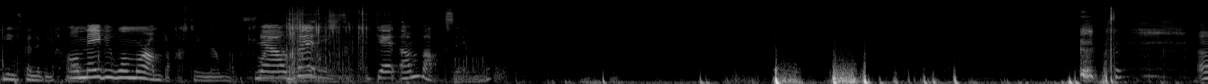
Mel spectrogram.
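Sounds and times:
toy figures thumping on carpet: 7.0s - 9.7s.

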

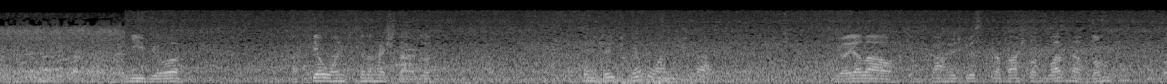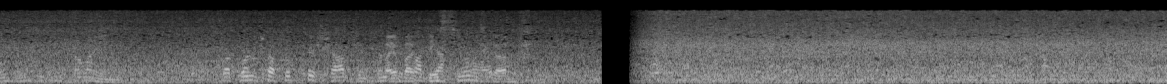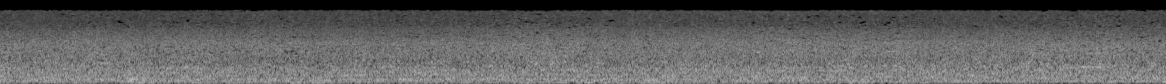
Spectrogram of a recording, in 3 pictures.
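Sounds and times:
torrential rain and floodwater rushing: 0.0s - 35.0s.

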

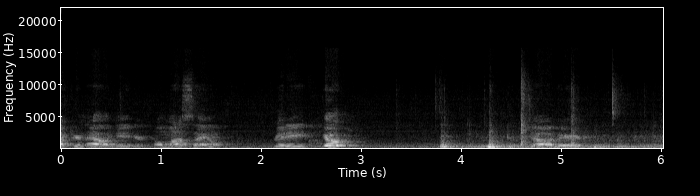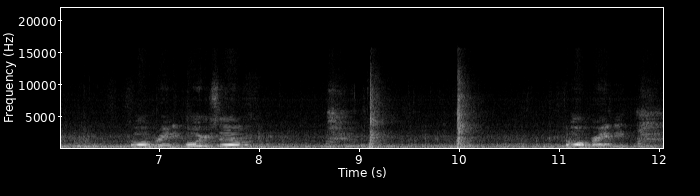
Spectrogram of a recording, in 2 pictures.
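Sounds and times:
small casters rolling on hard floor: 3.3s - 12.0s.

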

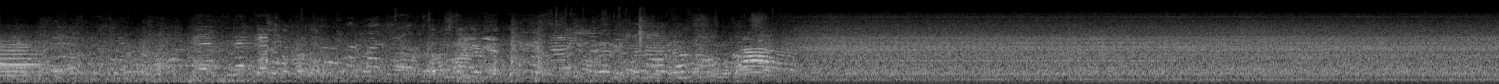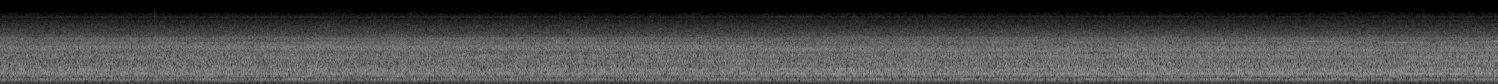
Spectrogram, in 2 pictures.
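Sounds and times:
diesel locomotive engine running: 0.0s - 29.9s.

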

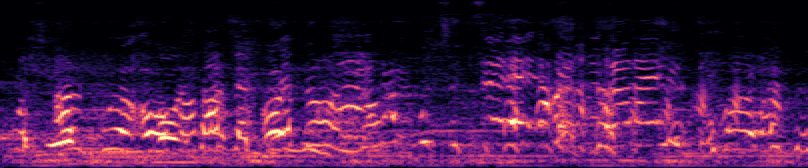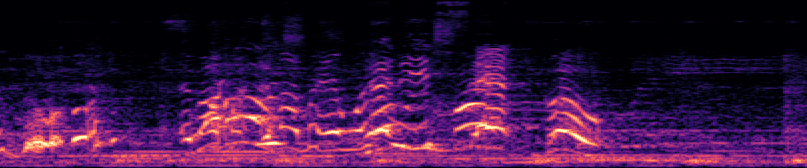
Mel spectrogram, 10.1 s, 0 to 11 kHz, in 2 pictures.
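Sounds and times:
lively group chatter: 0.0s - 10.0s.

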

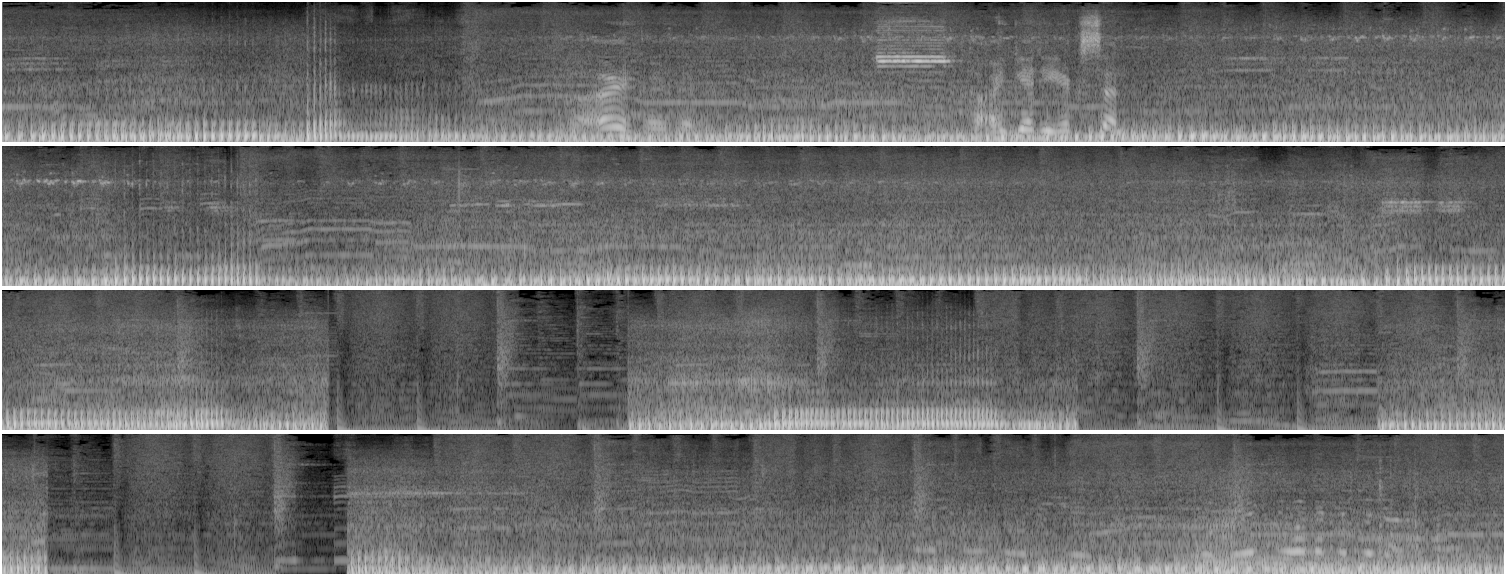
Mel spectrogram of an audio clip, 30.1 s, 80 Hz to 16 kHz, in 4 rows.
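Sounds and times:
motorcycle engine revving: 0.0s - 16.7s, 18.2s - 20.4s, 21.9s - 22.8s, 24.3s - 30.0s.

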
